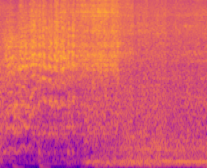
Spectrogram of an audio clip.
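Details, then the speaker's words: Petrol car after replacing the intake gasket and reconnecting a forgotten part that caused a misfire; cranks briefly, catches, and settles into a steady even idle with no leak; normal startup and idle. "That sounds better. It's all dry."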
